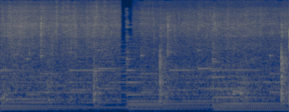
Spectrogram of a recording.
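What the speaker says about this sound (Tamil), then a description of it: "இத நம்ம நல்லா வதக்கிரலாம்." Chopped garlic, ginger, onion and green chili fry in a pan with a steady crackling sizzle, close up, along with faint stirring scrapes and a sharper clink of utensil against pan at the end.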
